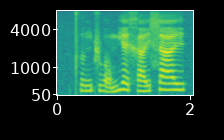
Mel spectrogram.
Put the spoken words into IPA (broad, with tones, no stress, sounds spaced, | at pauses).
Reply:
t̪ʰ ɤ˨˦ ŋ ʈ͡ʂ w ɔ̰˨˩ m j ɛ˥˨ x a˨˦ ɪ̯ s a˦ ɪ̯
